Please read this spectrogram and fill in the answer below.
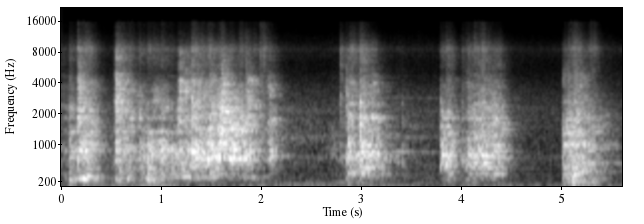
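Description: Metal kitchen utensils scraping and clattering in about five separate bursts, the second one lasting about a second and a half.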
